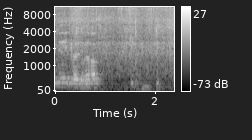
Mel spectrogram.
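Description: Potatoes cooking in a pan in a village kitchen give a steady soft frying hiss with a few stirring scrapes, close and moderate, with a brief voice early on.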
